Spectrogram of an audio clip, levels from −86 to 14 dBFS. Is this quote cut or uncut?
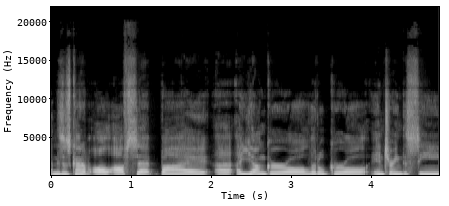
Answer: uncut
